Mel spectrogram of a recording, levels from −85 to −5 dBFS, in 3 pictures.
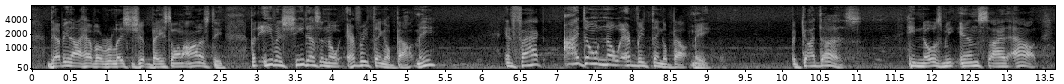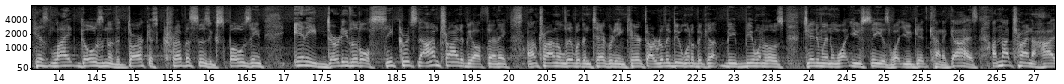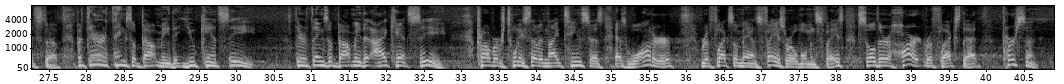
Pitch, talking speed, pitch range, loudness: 155 Hz, 180 wpm, 135-170 Hz, -28 LUFS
